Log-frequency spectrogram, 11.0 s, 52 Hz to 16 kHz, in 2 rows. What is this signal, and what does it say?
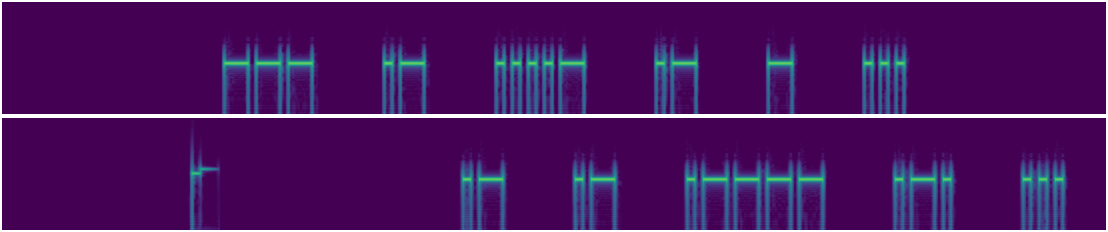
Morse code, heard as a keyed tone, about 30 wpm, spaced as for 17 wpm, 700 Hz. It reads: OA4ATS AA1RS
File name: Lesson 14g - Number 2 - Call Signs 30wpm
